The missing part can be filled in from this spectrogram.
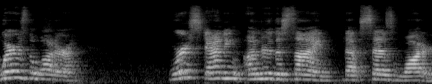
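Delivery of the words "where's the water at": mock-angry, imitated angry voice. Retelling a man who walked up already angry, imitating an angry customer. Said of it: "he walks up already angry and he's like".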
